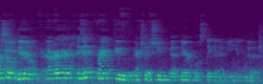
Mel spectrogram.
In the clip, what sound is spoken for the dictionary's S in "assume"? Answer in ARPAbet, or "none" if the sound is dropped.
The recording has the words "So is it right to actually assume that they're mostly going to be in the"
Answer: S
